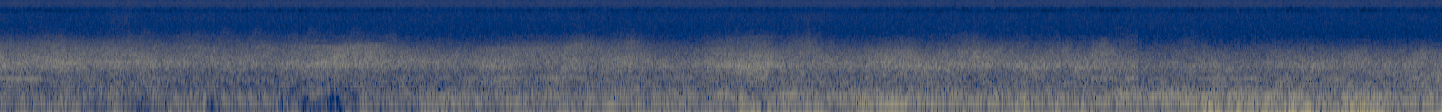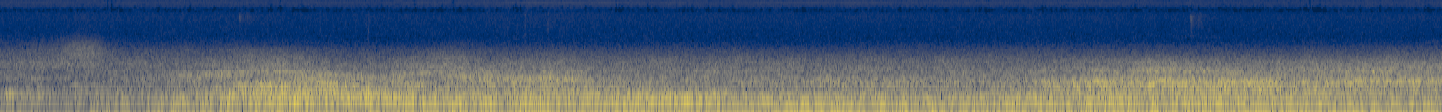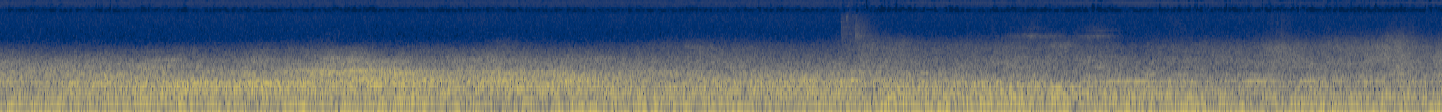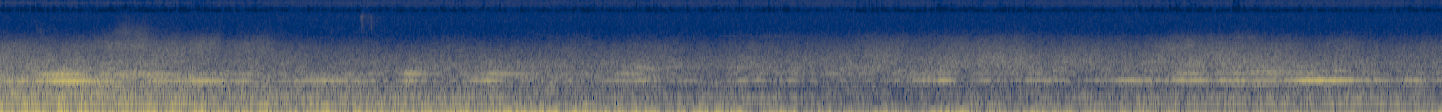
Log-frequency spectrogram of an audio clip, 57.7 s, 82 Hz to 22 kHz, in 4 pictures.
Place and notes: Herentalsebaan, Wommelgem, Belgium - Plane liftoff distance
recorded and created by Kevin Fret
with zoom H4N and a pair of AKG C1000S XY pattern 120° trough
